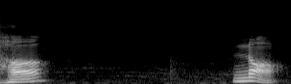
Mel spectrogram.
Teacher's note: যেহেতু মূর্ধা থেকে উচ্চারণ হয় এর জন্য মূর্ধন্য ন।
